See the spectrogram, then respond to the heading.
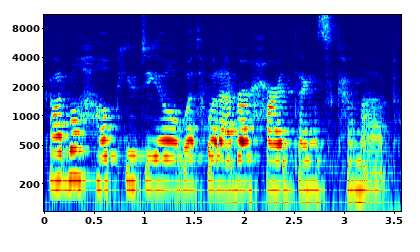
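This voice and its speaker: A woman's voice: fairly low pitch, little pitch movement, a little slow, slight background noise. Woman reading scripture in a roomy echo. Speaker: scripture reader. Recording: roomy, echoing space.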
